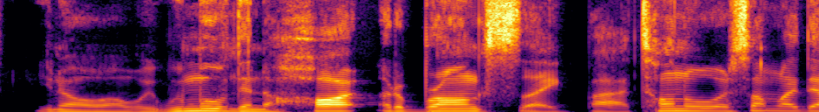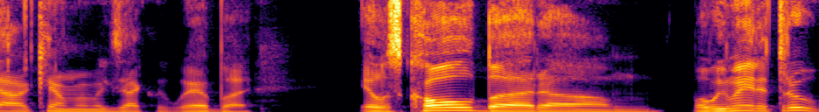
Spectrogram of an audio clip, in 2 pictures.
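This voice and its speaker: Very fast and fairly high in pitch, a man's speech has ordinary pitch variation and a dark, mellow tone. The recording is very clean with a silent background. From Queens, New York City. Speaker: DJ. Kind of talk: podcast interview, casual chat.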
